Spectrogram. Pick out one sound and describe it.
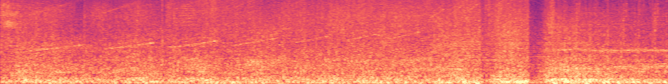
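Loud blasts crackle and boom.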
